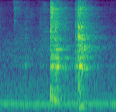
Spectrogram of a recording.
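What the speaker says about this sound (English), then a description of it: "So I hope you enjoyed watching me do dishes" Two brief clinks of thrifted old dishes being handled during washing, close and fairly loud over a steady low hum, with no talking.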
